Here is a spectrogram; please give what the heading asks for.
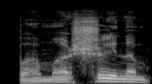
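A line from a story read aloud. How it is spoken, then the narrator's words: Through clenched teeth. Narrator (Russian): процедил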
